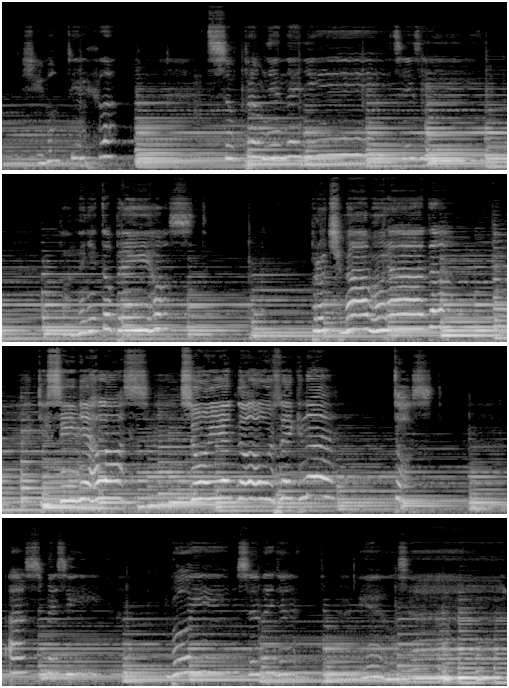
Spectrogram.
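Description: A trained female voice sings with vibrato, accompanied by an upright piano.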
